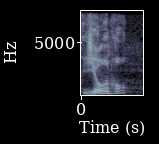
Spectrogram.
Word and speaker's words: Gyllenhaal: It's actually pronounced Gyllenhaal. – No.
